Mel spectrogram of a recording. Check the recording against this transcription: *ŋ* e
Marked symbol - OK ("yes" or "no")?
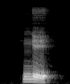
yes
